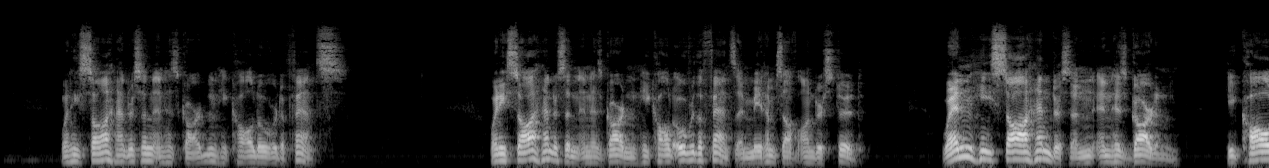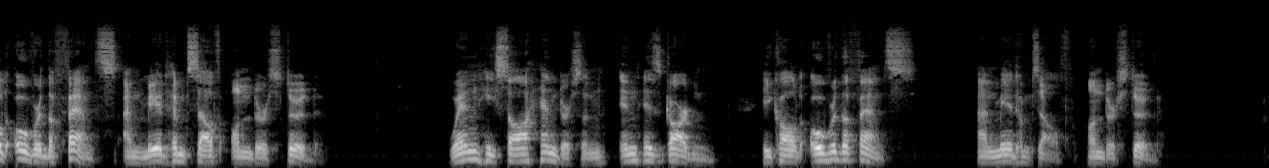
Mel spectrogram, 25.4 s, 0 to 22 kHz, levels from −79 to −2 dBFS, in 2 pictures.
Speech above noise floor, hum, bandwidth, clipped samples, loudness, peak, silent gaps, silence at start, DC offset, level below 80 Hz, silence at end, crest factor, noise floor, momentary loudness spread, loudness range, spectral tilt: 51 dB; none; 13 kHz; under 0.1%; -24 LUFS; 0 dBFS; none; 0.6 s; under 0.1%; -66 dBFS; 1.1 s; 24 dB; -75 dBFS; 13 LU; 7 LU; -4 dB/octave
